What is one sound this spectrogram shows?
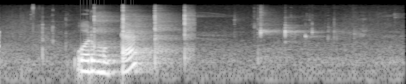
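An egg cracks against the rim of a bowl.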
